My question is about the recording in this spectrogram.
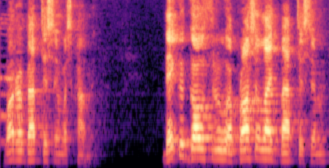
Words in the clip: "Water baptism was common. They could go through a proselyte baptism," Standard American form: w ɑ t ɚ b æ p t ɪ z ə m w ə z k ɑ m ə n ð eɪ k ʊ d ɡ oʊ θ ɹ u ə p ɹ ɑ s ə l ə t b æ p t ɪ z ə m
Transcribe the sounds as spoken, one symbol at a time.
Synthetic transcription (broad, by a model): w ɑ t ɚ b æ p t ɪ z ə m w ə z k ɑ m ə n ð eɪ k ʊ d ɡ oʊ θ ɹ u ə p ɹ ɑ s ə l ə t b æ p t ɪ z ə m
